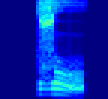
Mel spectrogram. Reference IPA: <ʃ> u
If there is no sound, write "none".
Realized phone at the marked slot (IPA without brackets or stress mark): z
